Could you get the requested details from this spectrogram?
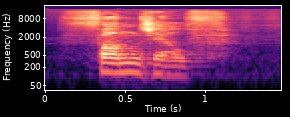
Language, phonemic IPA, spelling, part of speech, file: Dutch, /vɑnzɛlf/, vanzelf, adverb, Nl-vanzelf.ogg
- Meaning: automatically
